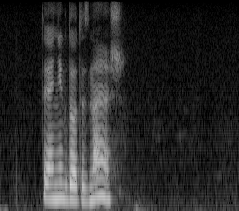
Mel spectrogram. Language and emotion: Russian, neutral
